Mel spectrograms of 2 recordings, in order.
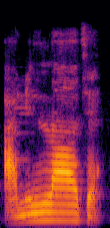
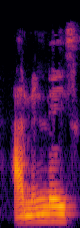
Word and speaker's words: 아밀레이스: 그 옛날에는 일본식 발음을 따라가지고 아제라고 불러줬어. 아제 이렇게 뒤에 붙여줬거든. 그래서 아밀라제, 카탈라제 뭐 이런 식으로 이름을 붙여줬거든. 근데 요즘에는 영어식 발음으로 에이즈라고 이름을 붙여줘요. 아밀레이스, 카탈레이스, 말테이스, 수크레이스 이런 식으로 되겠어?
